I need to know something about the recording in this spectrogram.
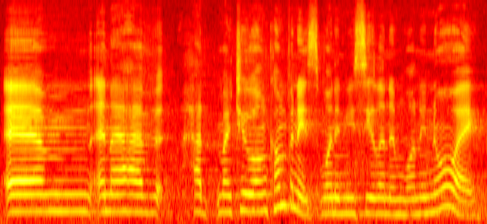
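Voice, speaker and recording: Woman in her twenties, from Sweden, fairly high voice, candid, echoing hall. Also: fairly even intonation, normal speed. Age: 20s. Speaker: student presenter. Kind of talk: self-introduction to an audience. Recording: reverberant hall.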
